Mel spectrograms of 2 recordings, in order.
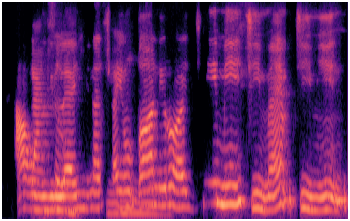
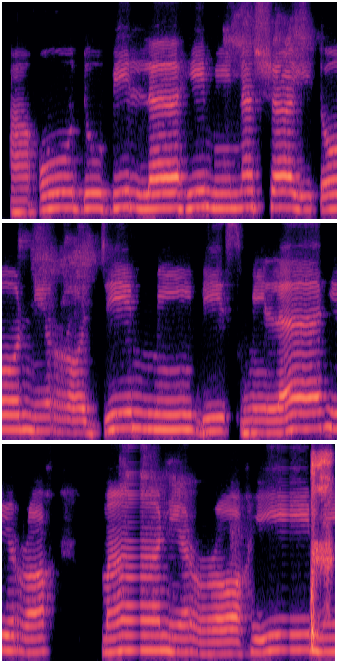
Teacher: Jimnya menjadi dua harokat, tidak enam lagi kalau seperti terputus.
